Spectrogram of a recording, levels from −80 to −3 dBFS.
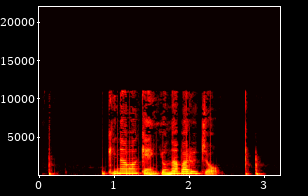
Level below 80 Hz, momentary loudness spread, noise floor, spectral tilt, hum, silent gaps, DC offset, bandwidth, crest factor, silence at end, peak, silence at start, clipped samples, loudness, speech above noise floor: -54 dBFS; 18 LU; -71 dBFS; -5.5 dB/octave; none; none; under 0.1%; 11.5 kHz; 16 dB; 0.25 s; -8 dBFS; 0.1 s; under 0.1%; -23 LUFS; 49 dB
